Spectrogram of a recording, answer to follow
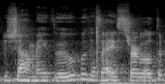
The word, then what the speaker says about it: Jamais Vu: Next is Jamais Vu, which I now know is pronounced Jamais Vu because I struggled to pronounce it last time.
